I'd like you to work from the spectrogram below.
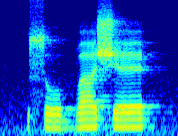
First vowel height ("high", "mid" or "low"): mid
